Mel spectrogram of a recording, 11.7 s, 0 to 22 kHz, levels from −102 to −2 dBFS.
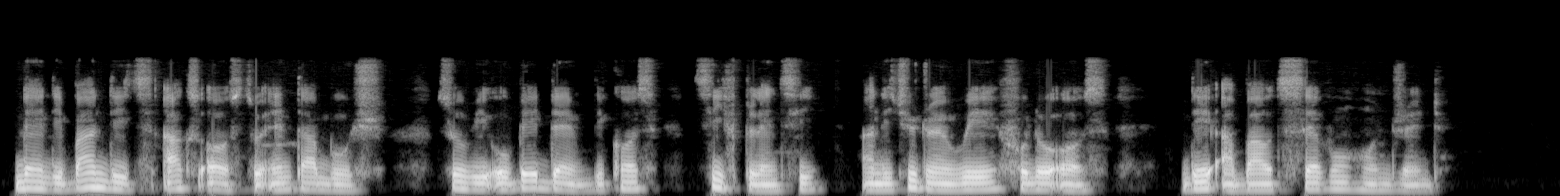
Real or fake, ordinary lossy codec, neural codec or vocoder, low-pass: real; none; none; 7.2 kHz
